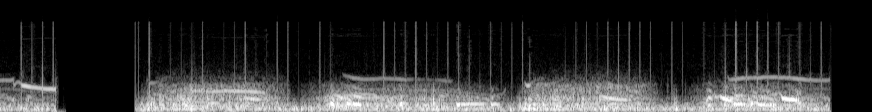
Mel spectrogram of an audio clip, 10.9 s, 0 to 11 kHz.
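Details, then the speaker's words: Polyphonic sibilant wheeze heard on both inspiration and expiration: several musical whistling tones together, continuous high-pitched sound above 400 Hz. "il s'agit ici d'un psy vidant polyphonique entendu à l'inspiration et à l'expiration"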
